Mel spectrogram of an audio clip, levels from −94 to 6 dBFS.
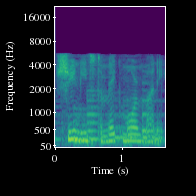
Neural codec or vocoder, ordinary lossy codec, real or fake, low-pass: vocoder, 24 kHz, 100 mel bands, Vocos; MP3, 32 kbps; fake; 5.4 kHz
